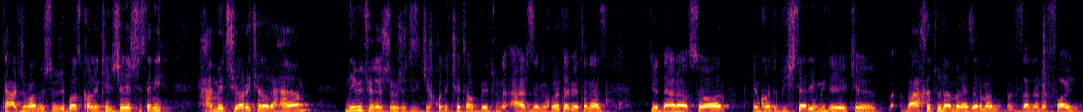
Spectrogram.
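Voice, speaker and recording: A man talks through study advice for language learners in a relaxed, informal way. His voice sits somewhat high but sounds warm and soft. He is patient and repetitive, circling back to stress each step and speaking directly to his students. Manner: patient, repetitive, explains step by step with many asides; addresses students directly and encouragingly. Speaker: vocabulary teacher.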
